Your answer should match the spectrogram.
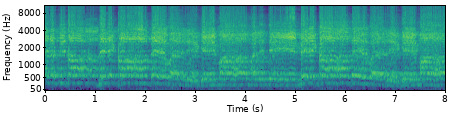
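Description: A group of men chanting a Punjabi noha (Shia lament) in unison, holding long notes, with regular chest-beating (matam) slaps keeping time.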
